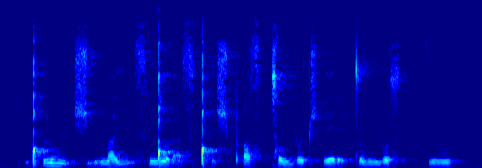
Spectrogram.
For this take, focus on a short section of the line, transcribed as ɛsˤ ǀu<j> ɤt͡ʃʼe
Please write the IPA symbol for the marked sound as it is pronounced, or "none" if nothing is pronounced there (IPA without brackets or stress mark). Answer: j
